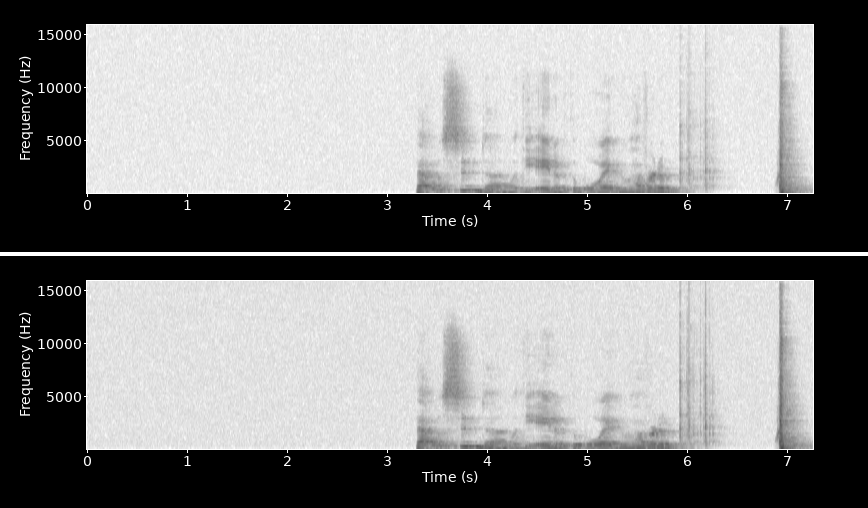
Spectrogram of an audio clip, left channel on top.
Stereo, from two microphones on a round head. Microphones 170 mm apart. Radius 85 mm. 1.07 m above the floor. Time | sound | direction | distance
3.3 | a woman speaking | 5° right (ahead or behind) | 1.2 m
5.9 | a rattle | 15° right (ahead or behind) | 0.5 m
